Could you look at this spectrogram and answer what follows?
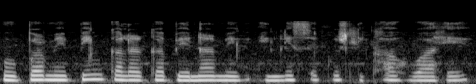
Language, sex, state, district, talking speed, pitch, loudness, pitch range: Hindi, female, Arunachal Pradesh, Lower Dibang Valley, 165 wpm, 195 Hz, -15 LUFS, 190-205 Hz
